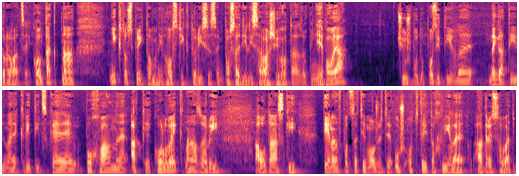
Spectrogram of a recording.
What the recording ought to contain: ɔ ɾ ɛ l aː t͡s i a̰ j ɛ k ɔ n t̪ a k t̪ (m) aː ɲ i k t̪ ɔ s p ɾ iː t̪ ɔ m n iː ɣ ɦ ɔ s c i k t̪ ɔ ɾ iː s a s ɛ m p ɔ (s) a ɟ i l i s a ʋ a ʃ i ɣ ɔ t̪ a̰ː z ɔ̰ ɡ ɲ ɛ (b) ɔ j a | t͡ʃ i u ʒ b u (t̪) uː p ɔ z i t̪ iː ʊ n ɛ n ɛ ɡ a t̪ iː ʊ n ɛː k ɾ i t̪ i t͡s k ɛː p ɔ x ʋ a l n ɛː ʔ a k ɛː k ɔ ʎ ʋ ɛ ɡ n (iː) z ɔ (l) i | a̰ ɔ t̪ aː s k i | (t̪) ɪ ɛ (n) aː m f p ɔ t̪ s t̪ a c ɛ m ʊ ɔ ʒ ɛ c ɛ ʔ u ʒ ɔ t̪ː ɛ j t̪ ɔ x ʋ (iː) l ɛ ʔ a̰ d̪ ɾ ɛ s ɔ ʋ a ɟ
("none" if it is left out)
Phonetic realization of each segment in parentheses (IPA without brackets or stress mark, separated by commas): n, s, b, d̪, aː, ɾ, t̪, n, iː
